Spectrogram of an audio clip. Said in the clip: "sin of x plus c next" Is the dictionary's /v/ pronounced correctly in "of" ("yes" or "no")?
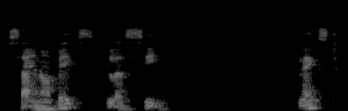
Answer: no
